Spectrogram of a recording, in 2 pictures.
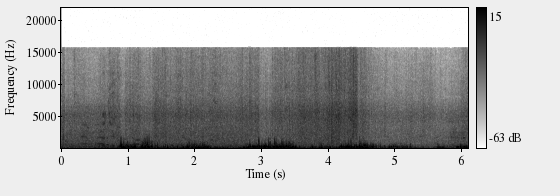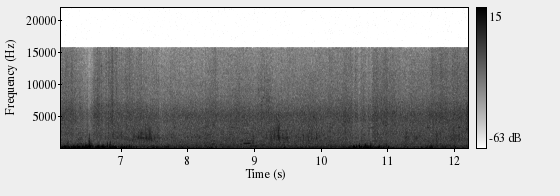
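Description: Rushing water roars nearby.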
